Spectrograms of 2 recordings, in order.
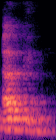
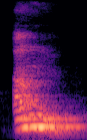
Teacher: अनुनासिक, इसमें मुंह के साथ साथ फेफड़ों से उठी हुई हवा नासिका से भी बाहर निकले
